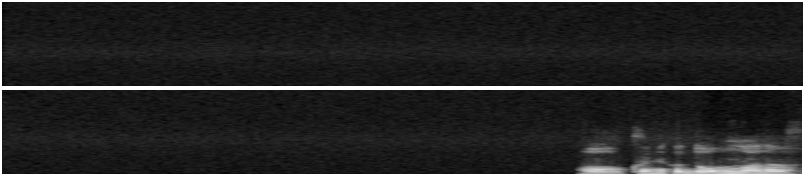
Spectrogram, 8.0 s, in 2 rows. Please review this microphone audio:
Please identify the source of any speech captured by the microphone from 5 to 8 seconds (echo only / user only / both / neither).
user only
